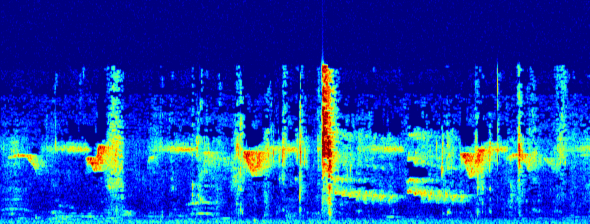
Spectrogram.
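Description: Small birds chirping repeatedly in short, high, downward-curving calls over a low steady hum, with one sharp click about four seconds in.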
